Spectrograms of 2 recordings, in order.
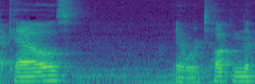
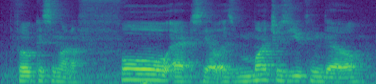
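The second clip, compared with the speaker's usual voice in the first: guided breathing. Acted. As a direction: talk them through each breath gently.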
